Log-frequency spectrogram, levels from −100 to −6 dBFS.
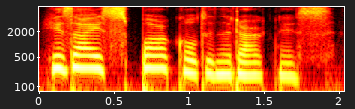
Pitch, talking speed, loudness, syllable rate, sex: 225 Hz, 175 wpm, -17 LUFS, 4.2 syllables/s, female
